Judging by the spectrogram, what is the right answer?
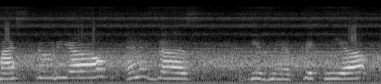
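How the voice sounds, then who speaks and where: In a room with audible echo and noticeable background noise, a woman speaks at a high pitch and a fairly slow pace with ordinary pitch variation. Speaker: mixed-media artist. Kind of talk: live art tutorial. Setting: home studio, live stream. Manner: soft-spoken.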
